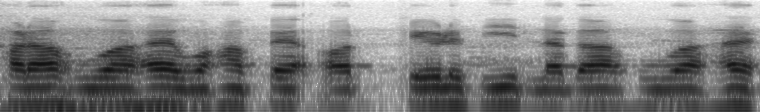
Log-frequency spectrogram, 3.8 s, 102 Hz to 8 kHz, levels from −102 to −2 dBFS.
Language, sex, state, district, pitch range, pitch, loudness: Hindi, male, Madhya Pradesh, Katni, 125-130 Hz, 130 Hz, -17 LUFS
